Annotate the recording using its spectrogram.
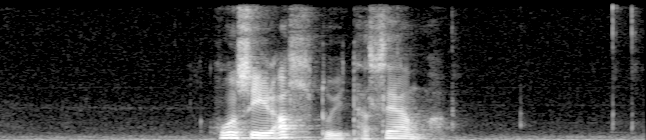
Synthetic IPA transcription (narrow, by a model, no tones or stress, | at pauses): hʊnsiːjəɾal̥t̪ujt̪ʰasaːma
